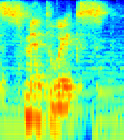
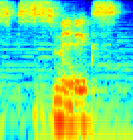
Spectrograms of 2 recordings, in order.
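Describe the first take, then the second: First: The name is said with th and w sounds. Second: The name is said as Smittix, without th or w. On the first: The speaker calls it wrong. "I always said Smithwick's" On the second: The speaker calls it right. "the correct pronunciation is Smittix"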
